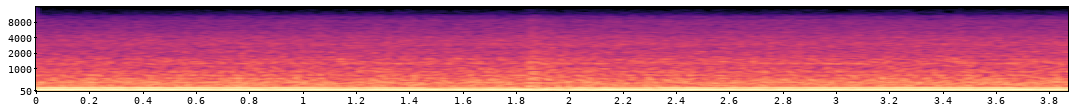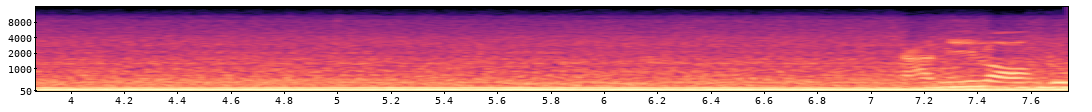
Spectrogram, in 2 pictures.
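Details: Car started after the faulty alternator was replaced: steady low engine drone, no whine or chirp from the charging side, sounding healthy.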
